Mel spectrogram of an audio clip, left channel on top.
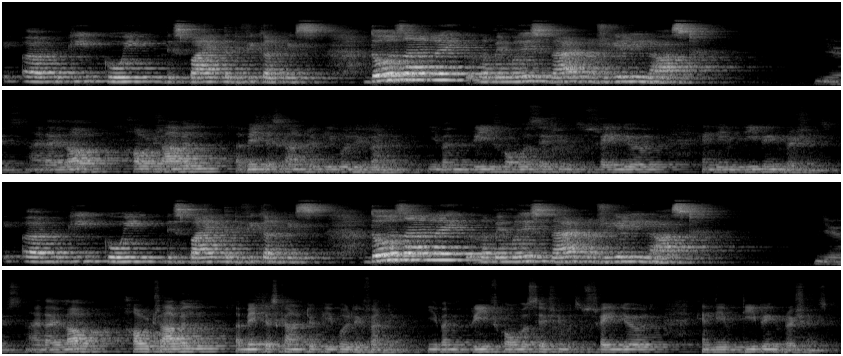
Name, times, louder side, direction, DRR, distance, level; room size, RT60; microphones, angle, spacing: voice 1, 0.2-7.0, equal, ahead, -5 dB, 0.5 m, -23 dB
voice 2, 8.1-16.7, right 3 dB, 65° right, 2 dB, 0.4 m, -31 dB
3.9 x 2.1 x 3.7 m, 1.4 s
head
